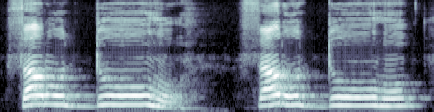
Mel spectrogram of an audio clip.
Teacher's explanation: فِي شَيْءٍ فَرُدُّوهُ، فَرُدُّوهُ، فرود میں را کو موٹا ادا کرتے ہوئے دال کے سامنے لیں گے، دال کو تشدید زور دیں گے، دال کو واو کے سامنے لیں گے، واو مدہ ایک دال میں کھینچیں گے۔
